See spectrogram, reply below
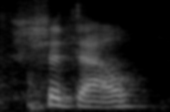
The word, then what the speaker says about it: Schaedel: Schaedel.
